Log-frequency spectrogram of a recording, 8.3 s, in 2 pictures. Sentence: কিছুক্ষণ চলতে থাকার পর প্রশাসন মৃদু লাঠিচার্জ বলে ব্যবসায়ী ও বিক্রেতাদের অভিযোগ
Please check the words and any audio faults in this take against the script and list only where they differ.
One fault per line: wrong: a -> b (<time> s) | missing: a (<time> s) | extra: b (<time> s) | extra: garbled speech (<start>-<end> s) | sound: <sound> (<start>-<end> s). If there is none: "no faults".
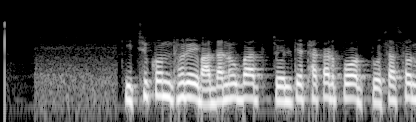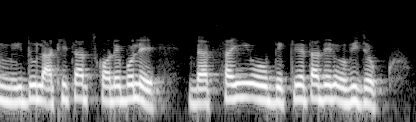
extra: ধরে বাদানুবাদ (1.7 s)
extra: করে (5.1 s)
